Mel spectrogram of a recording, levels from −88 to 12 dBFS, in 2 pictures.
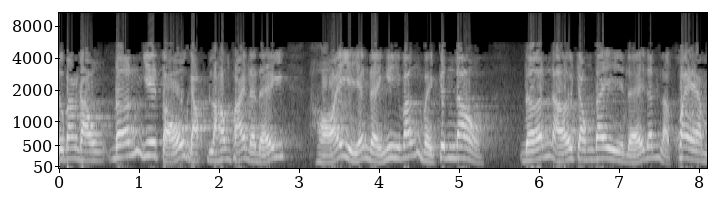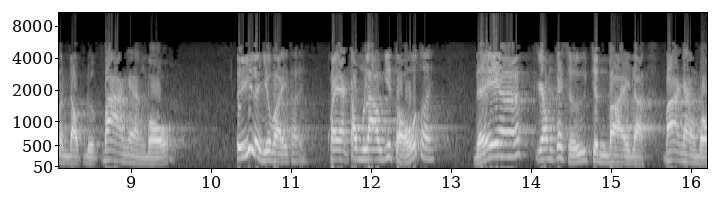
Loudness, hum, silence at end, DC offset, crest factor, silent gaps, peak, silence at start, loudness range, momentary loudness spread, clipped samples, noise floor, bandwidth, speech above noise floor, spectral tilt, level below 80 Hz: -9 LUFS; none; 0 s; 0.3%; 10 dB; none; 0 dBFS; 0 s; 2 LU; 6 LU; 1%; -42 dBFS; 11 kHz; 33 dB; -5.5 dB/octave; -44 dBFS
